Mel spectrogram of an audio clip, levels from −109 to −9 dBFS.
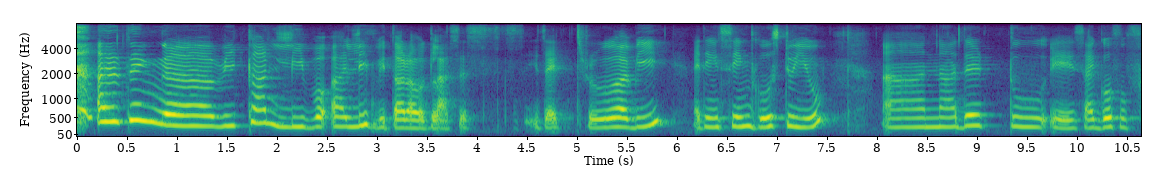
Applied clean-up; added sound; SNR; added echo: none; none; none; none.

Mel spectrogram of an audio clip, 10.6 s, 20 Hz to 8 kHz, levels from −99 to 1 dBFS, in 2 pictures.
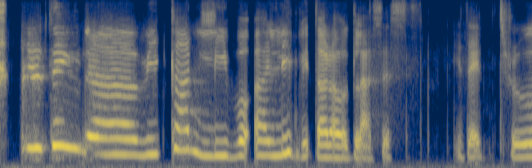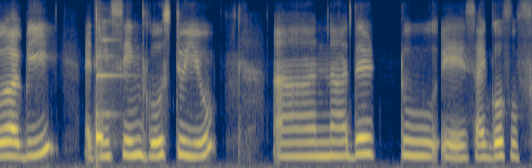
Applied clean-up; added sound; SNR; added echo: neural diffusion model UNIVERSE++.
